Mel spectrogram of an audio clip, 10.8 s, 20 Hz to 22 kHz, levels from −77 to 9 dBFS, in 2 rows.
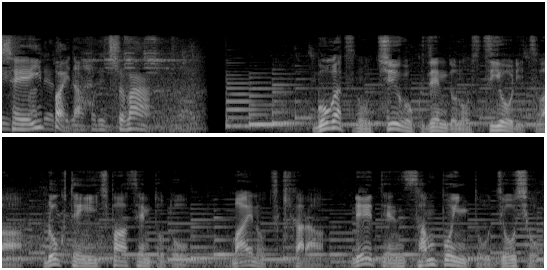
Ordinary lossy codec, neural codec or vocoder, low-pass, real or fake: none; none; none; real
